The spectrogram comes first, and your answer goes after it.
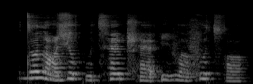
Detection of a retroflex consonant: present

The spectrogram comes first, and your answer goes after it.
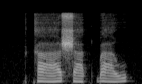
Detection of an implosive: present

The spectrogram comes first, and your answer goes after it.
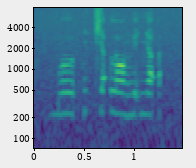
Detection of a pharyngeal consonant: absent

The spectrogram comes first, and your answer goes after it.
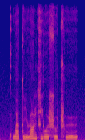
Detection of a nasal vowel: absent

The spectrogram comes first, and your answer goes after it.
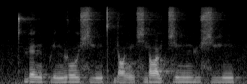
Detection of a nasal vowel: absent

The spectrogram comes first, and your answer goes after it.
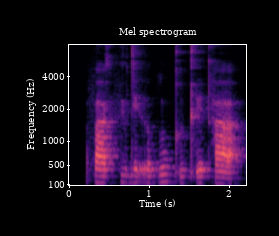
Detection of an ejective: present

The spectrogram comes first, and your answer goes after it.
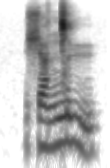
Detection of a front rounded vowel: present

